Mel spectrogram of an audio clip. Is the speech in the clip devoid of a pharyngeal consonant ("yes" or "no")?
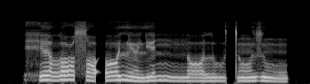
yes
